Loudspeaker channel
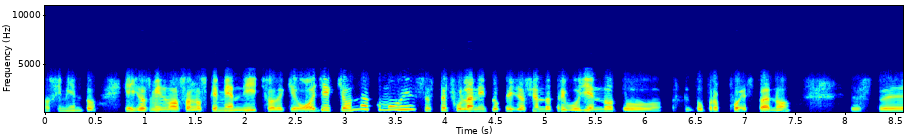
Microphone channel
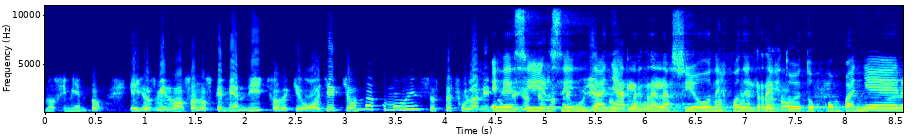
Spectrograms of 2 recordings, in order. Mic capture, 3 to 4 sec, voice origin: echo only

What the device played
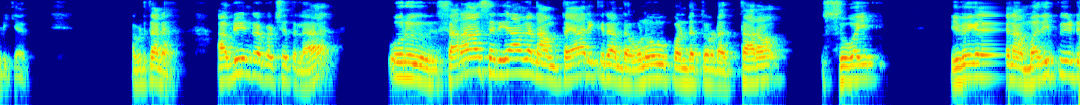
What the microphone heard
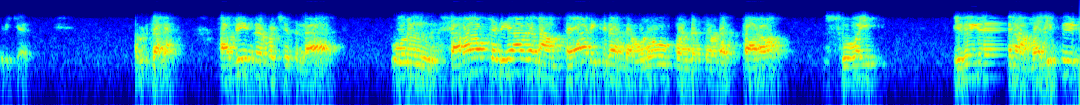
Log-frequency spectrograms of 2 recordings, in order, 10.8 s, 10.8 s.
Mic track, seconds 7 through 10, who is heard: echo only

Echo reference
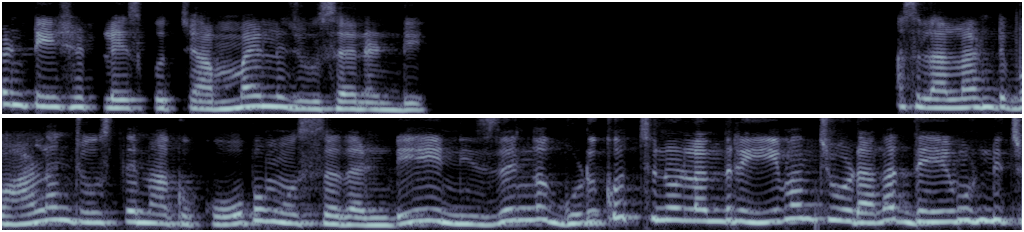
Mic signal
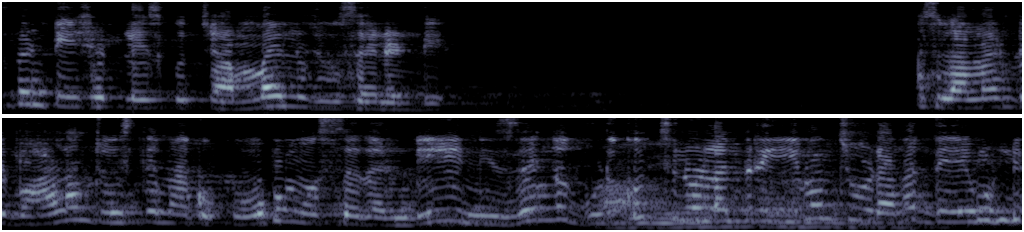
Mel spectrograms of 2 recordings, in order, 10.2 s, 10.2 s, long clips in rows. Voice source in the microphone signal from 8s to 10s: both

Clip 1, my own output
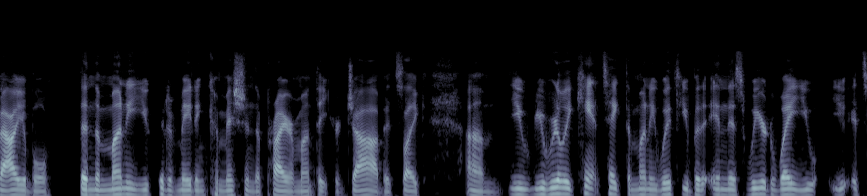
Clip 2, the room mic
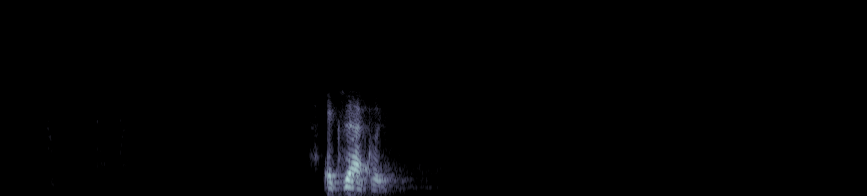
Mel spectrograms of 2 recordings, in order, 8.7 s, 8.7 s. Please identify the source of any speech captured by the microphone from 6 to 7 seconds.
neither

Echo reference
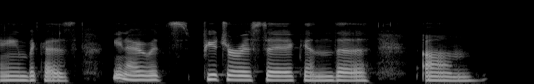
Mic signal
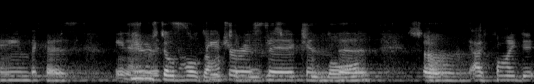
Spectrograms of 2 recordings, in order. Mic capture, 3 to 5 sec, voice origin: both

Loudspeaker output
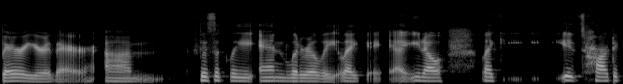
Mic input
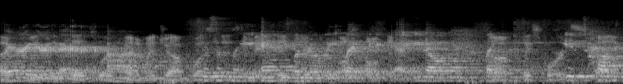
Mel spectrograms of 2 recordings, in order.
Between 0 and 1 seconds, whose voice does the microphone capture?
both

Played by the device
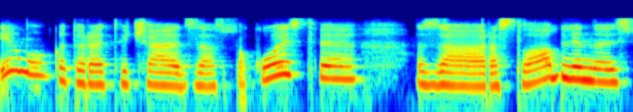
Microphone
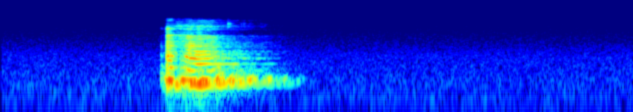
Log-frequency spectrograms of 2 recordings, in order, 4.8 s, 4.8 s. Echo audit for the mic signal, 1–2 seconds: user only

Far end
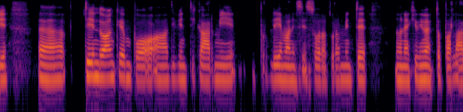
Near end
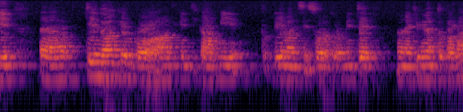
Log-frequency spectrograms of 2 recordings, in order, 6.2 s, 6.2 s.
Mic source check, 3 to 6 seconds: echo only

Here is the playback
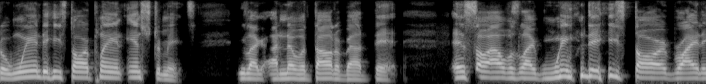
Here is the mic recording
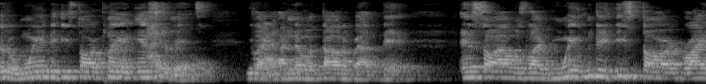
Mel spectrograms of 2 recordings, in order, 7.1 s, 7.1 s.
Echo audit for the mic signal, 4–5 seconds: echo only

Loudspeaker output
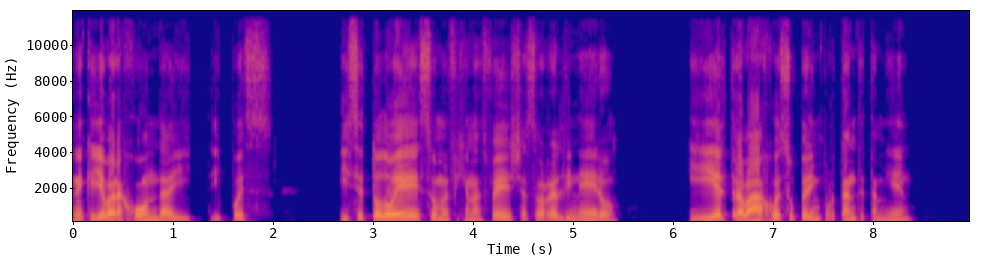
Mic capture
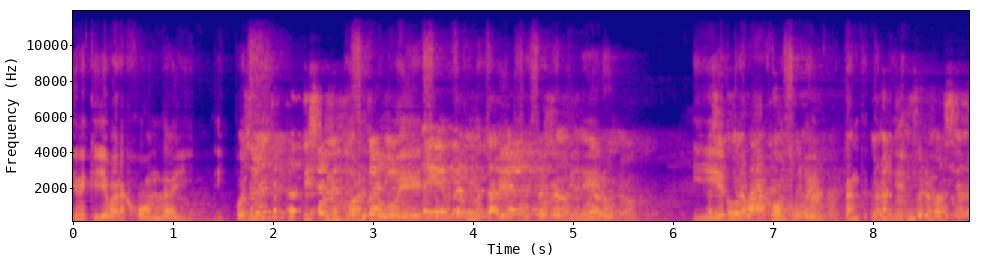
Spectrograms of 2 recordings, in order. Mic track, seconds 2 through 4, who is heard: both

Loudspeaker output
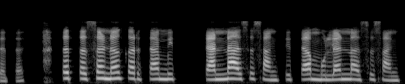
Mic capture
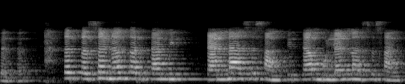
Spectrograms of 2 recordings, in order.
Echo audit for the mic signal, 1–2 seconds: echo only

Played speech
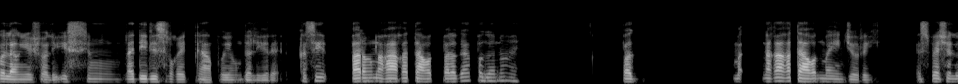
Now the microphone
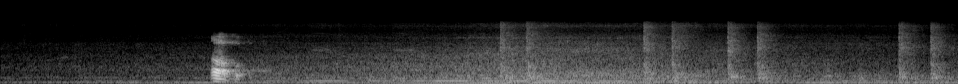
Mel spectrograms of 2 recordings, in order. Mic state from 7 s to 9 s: neither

